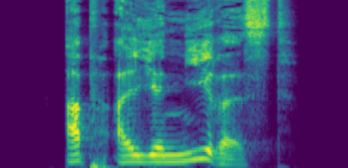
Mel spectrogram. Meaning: second-person singular subjunctive I of abalienieren
- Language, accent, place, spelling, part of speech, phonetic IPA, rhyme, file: German, Germany, Berlin, abalienierest, verb, [ˌapʔali̯eˈniːʁəst], -iːʁəst, De-abalienierest.ogg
